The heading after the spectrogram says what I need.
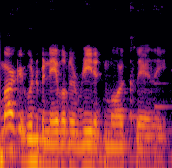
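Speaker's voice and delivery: usual speaking voice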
